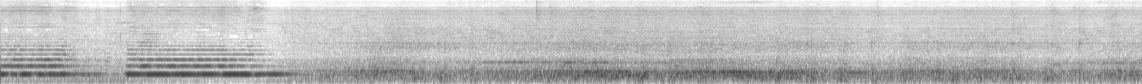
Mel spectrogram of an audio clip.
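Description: EMU local train sounding its horn in two blasts, then running fast past the crossing with a steady rumble and clatter of wheels on the rails.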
